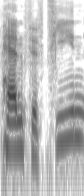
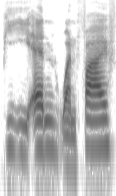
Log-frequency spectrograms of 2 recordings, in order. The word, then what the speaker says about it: PEN15: on cringe uh called pen 15 it is spelt like penis you know p e n 1 5 pen 15.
